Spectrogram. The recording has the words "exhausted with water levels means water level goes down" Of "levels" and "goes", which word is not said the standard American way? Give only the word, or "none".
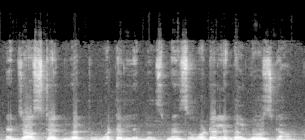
levels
